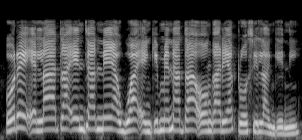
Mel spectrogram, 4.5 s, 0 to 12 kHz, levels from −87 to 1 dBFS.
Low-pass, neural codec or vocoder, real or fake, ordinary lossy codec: 7.2 kHz; none; real; none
